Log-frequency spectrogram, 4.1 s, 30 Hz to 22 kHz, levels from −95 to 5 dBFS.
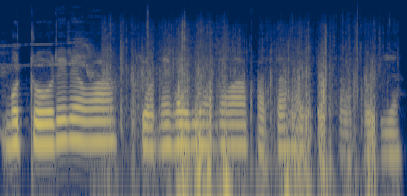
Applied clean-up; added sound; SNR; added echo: neural mask model RNNoise.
